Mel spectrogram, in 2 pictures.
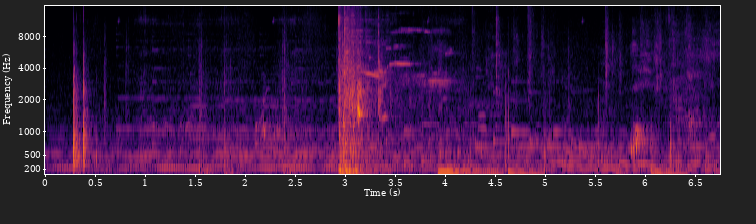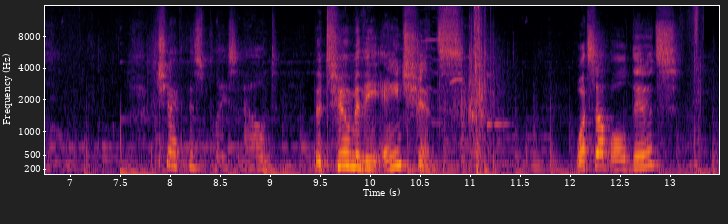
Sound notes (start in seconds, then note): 0.2 eerie music; 2.9 door squeaks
